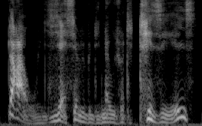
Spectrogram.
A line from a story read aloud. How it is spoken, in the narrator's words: said Margaret rather scornfully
